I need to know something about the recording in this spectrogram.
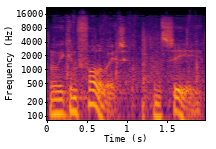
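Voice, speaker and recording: Low-voiced, composed advisor. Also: male voice, huge pitch swings, normal speed, noisy background. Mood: dry, measured. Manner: formal, dry, articulate. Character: precise, composed, scholarly young male advisor. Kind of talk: video game voice acting. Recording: loud music under the voice.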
